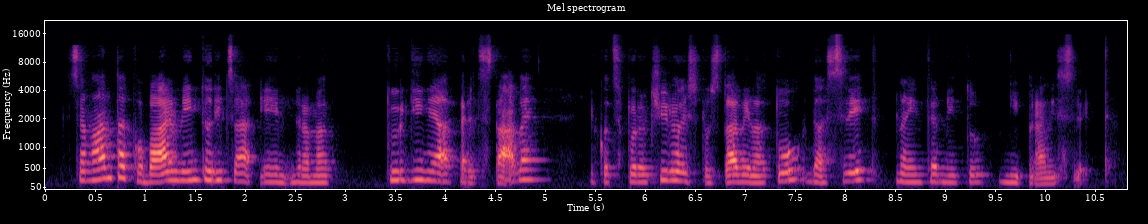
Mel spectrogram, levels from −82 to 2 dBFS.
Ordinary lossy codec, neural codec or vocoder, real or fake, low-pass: Opus, 32 kbps; codec, 32 kHz, 1.9 kbps, SNAC; fake; 14.4 kHz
